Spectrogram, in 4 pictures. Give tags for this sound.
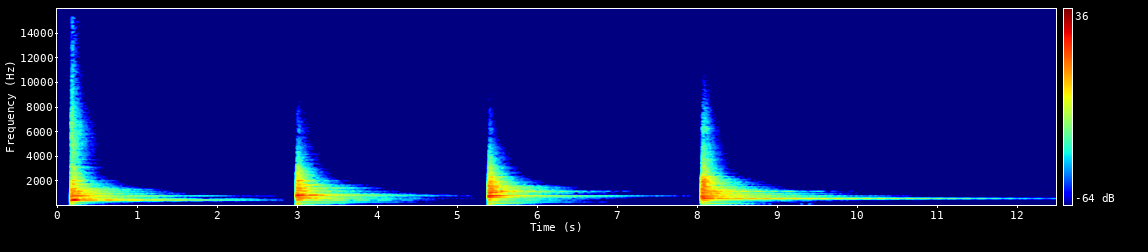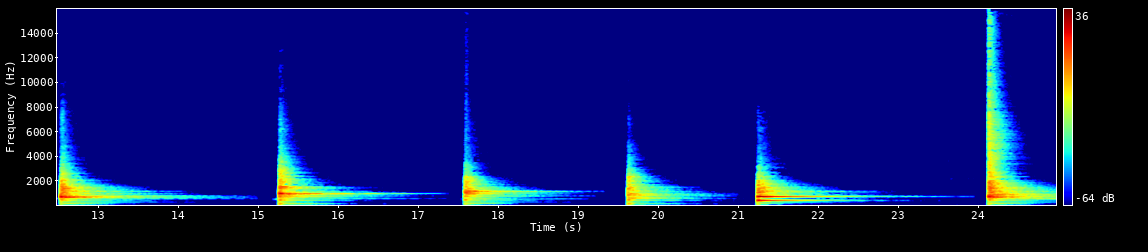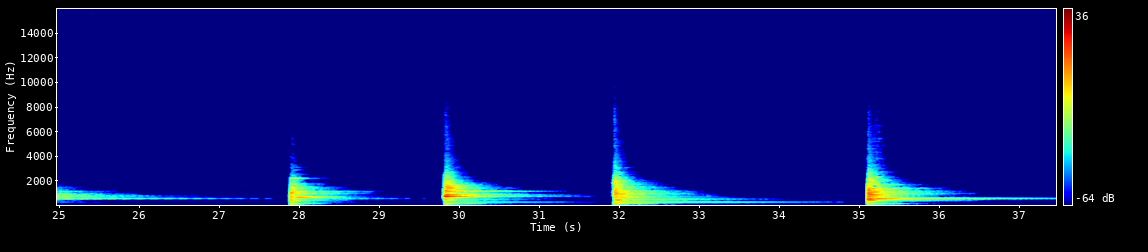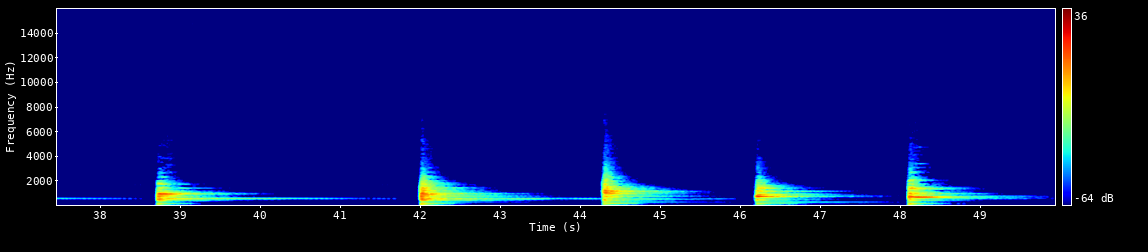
flickr; hit; metal; percussion; timpani

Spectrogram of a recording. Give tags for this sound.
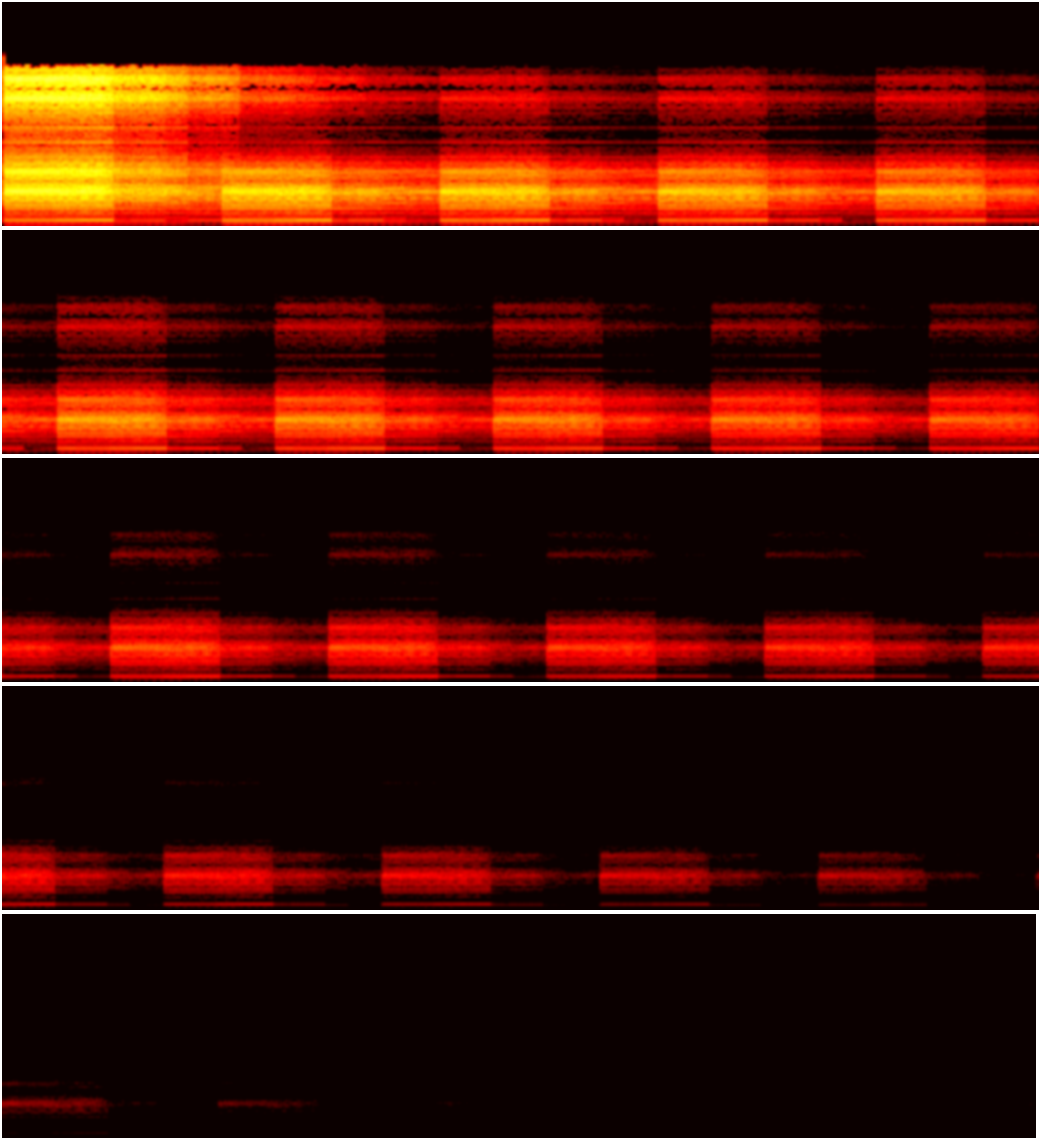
acid; alesis; base; bass; beat; beats; chords; electro; electronic; glitch; idm; micron; music; small; techno; thumb

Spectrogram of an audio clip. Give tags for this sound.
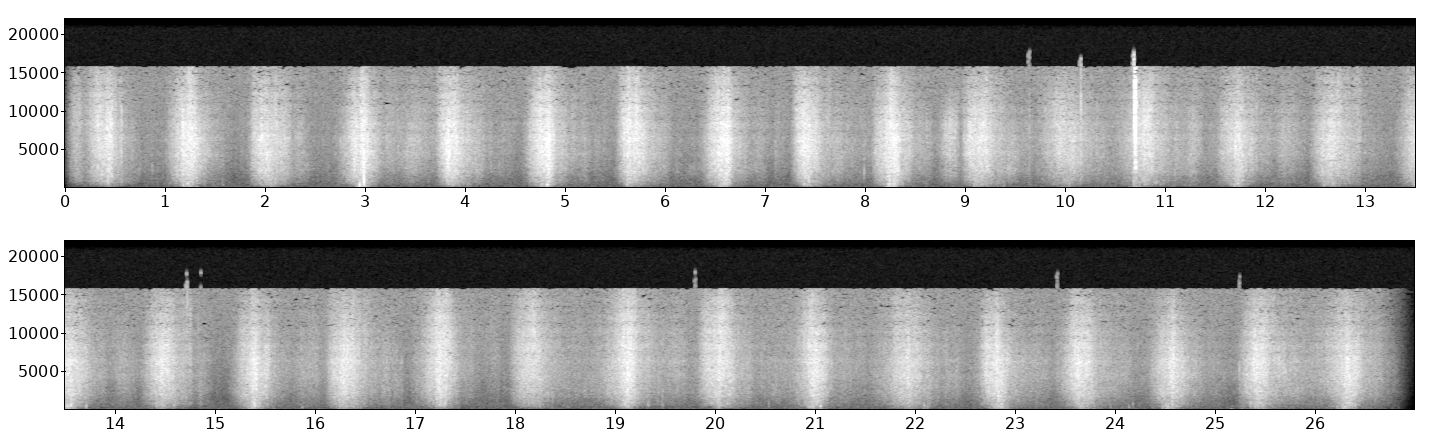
Rustle; Foley; Movement; Cloth

